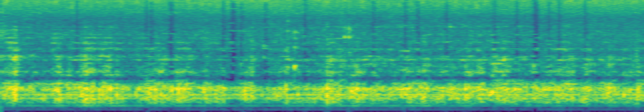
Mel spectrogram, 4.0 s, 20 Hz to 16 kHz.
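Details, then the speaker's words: 1958 Grundig Fleetwood radio, just back from a vintage radio repairer, switched to the SW shortwave band: only a faint steady hiss with scattered crackles and no station audio; no shortwave reception, cause unknown. "i don't know why it doesn't work though hmm it doesn't work i'm trying to figure out why well i can't get short waves to really work"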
